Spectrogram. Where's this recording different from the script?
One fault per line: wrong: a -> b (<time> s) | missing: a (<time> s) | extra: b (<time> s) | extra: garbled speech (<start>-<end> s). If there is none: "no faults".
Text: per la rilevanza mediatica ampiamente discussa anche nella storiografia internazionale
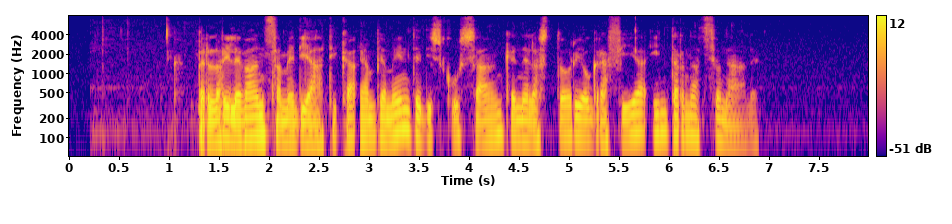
no faults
